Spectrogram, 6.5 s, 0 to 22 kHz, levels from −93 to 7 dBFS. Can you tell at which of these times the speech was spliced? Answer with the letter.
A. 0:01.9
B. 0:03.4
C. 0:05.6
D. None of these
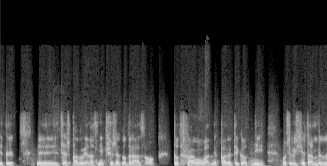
D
